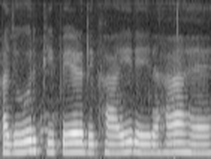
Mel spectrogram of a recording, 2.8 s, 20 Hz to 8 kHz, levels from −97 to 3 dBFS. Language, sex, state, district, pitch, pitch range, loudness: Hindi, female, Jharkhand, Ranchi, 165 Hz, 160-175 Hz, -16 LUFS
